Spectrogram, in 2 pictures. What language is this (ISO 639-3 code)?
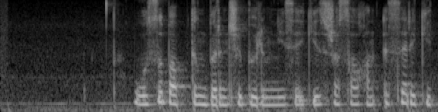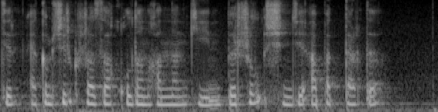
kaz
